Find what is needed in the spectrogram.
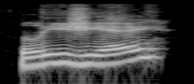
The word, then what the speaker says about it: Ligier: The new LMP3, it's pronounced. His take is, and we'll we'll get, take his word for it, Ligier or Ligier. So however you want to let that roll off the tongue, uh, Liger, you know, for us laymen.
